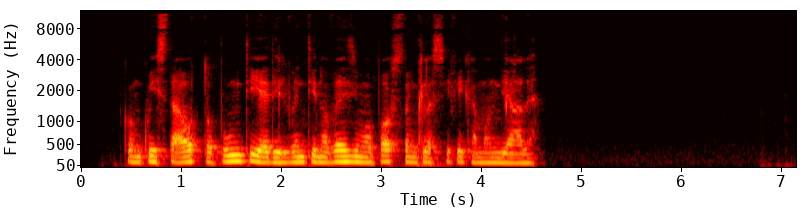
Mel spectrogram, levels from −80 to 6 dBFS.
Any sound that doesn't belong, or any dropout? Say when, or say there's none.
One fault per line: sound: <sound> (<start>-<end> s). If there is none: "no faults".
no faults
